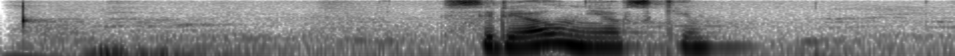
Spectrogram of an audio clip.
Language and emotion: Russian, neutral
